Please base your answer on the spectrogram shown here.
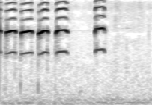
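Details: A female killdeer guarding her nest in a pasture while faking a broken wing utters four quick, high, piercing notes in a row, then a short gap and one final note.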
